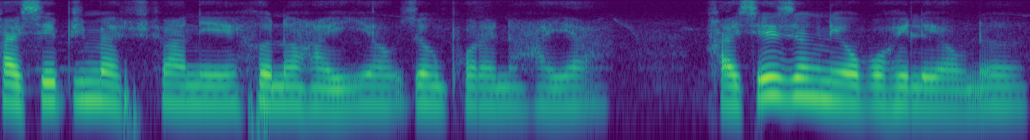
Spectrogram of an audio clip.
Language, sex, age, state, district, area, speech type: Bodo, female, 45-60, Assam, Kokrajhar, rural, spontaneous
